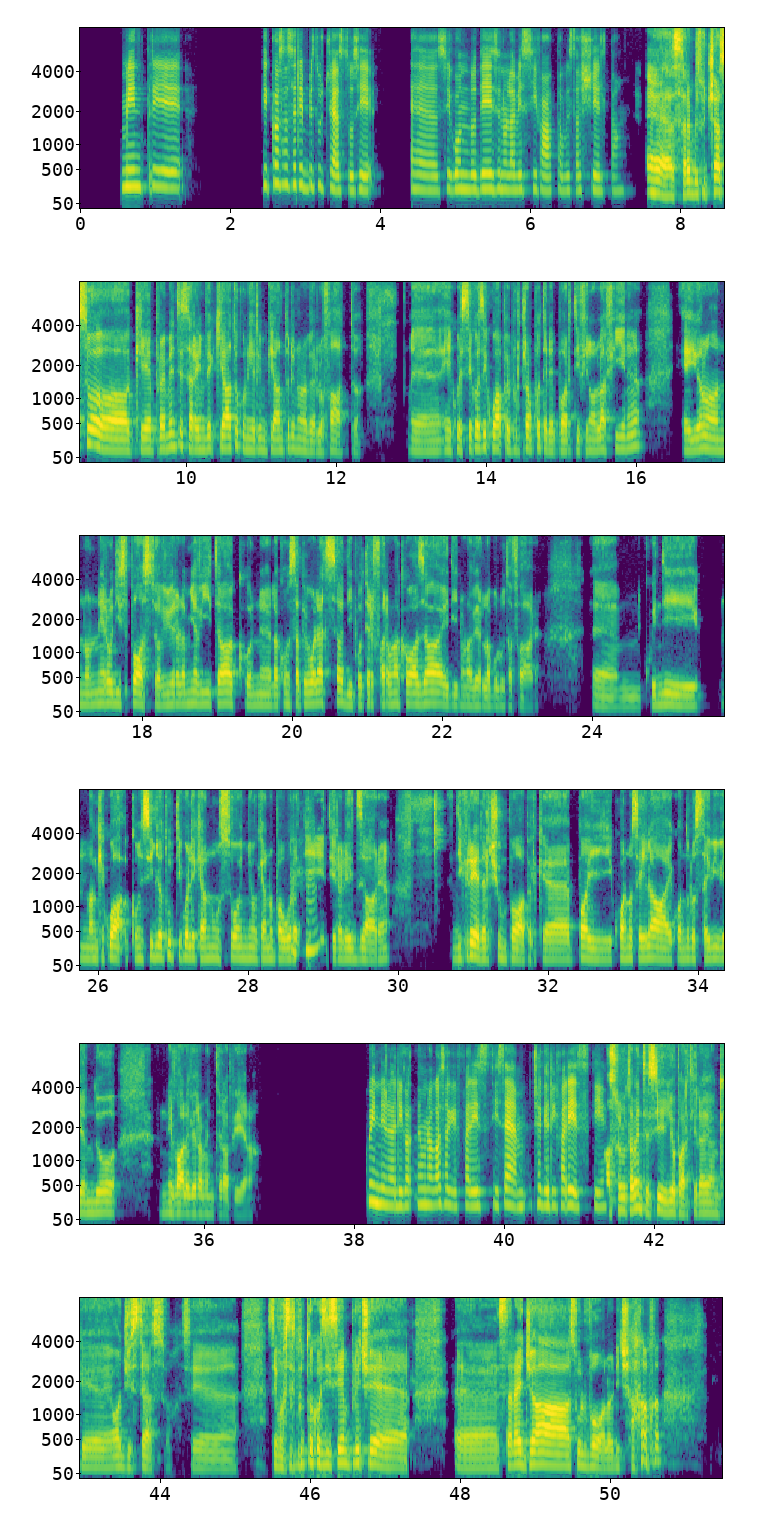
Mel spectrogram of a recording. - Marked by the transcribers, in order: "probabilmente" said as "proailmente"; tongue click; "cioè" said as "ceh"; laughing while speaking: "fosse tutto"; laughing while speaking: "dicia"
- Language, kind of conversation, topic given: Italian, podcast, Raccontami di una volta in cui hai seguito il tuo istinto: perché hai deciso di fidarti di quella sensazione?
